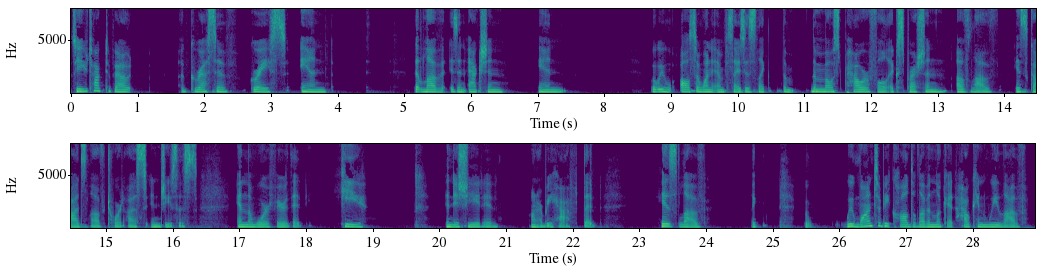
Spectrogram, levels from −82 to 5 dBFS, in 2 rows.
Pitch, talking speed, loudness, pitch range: 175 Hz, 130 wpm, -28 LUFS, 160-190 Hz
